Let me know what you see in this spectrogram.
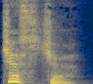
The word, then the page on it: gesture: British English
